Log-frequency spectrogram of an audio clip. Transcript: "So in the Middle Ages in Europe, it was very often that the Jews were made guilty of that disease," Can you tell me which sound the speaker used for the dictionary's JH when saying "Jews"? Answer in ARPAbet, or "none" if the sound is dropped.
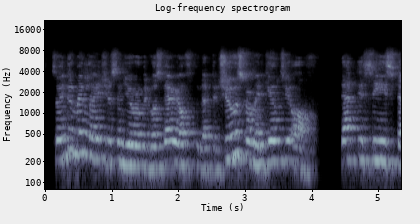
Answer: CH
